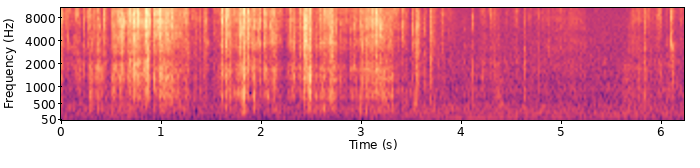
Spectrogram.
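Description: A foil trading-card pack torn open by hand, its wrapper crinkling in a dense run of crackles for about the first three and a half seconds before it dies down.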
